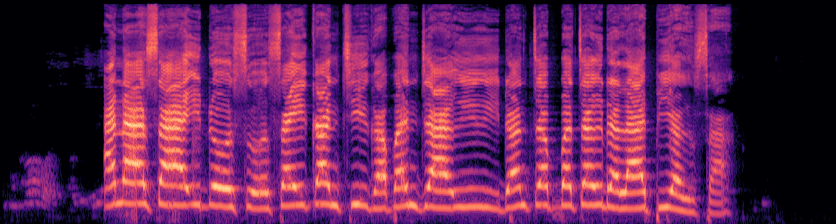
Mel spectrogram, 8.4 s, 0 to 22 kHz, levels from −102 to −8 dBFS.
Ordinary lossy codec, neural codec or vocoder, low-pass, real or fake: none; vocoder, 48 kHz, 128 mel bands, Vocos; none; fake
